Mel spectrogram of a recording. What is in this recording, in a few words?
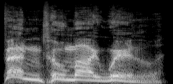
Orc Emote Attack; Nerzhul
